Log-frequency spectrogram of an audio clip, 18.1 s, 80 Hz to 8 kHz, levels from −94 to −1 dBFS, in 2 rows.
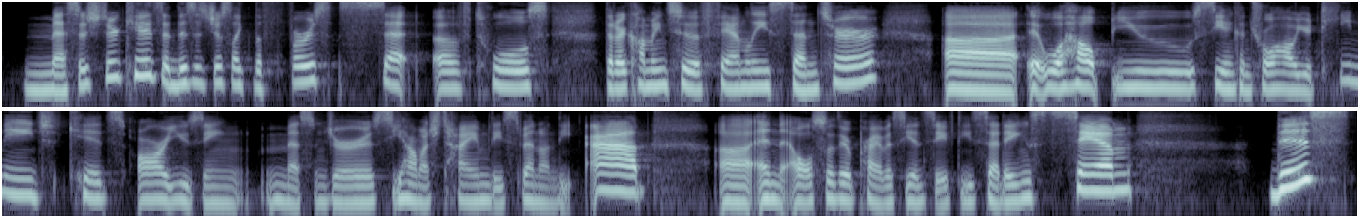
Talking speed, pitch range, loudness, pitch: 180 wpm, 165-220 Hz, -26 LUFS, 185 Hz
